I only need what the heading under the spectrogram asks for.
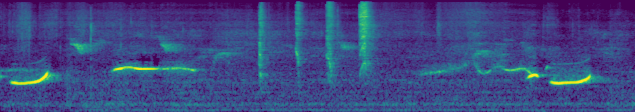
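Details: Pet ringneck parrot, an Indian talking parrot, giving a few clear whistled notes, some rising, others wavering and falling, with short gaps and faint echoes between them, plus several sharp clicks in the middle.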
